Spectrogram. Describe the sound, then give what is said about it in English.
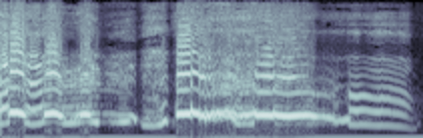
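A man's voice mimics loud, exaggerated wailing and sobbing, imitating a man crying his eyes out over a scratch on his car door, with wavering high-pitched cries broken by short catches of breath, continuing for about three seconds. “And there he was, crying his eyes out over that scratch.”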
